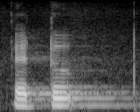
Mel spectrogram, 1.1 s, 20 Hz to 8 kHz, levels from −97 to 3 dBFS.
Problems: none marked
